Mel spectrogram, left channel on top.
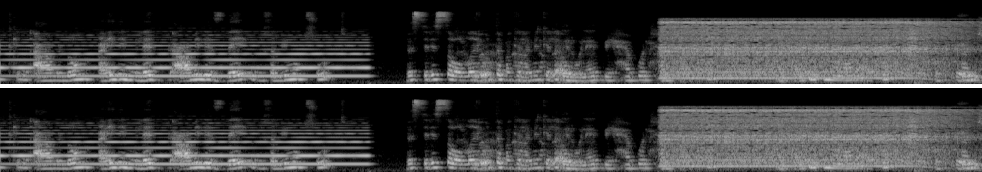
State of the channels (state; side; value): identical; both; correlation 1.00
